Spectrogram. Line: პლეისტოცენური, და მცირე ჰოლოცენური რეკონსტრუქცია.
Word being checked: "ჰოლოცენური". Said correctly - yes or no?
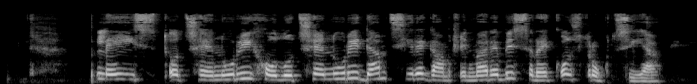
no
